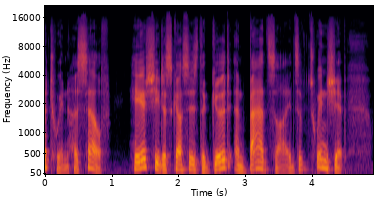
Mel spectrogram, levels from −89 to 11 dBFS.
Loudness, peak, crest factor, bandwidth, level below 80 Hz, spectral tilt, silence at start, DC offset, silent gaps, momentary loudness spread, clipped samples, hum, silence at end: -21 LUFS; 0 dBFS; 20 dB; 17.5 kHz; -54 dBFS; -5 dB/octave; 0 s; under 0.1%; none; 11 LU; under 0.1%; none; 0.5 s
